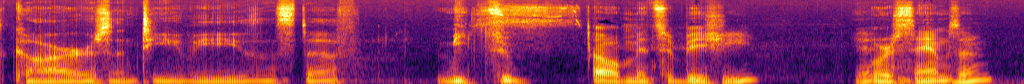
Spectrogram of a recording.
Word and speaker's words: Mitsubishi: Mitsubishi. Because they actually say it right. But Mitsu is 3, Bishi is diamond.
